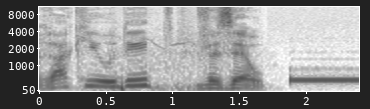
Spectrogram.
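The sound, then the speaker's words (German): An unanswered telephone call to a resident of a West Bank settlement: a person speaks first, then a steady, unbroken ringback tone sounds until the end. “Ein Anruf bei einem Bewohner von Jizar bleibt zunächst unbeantwortet.”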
